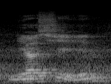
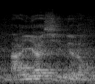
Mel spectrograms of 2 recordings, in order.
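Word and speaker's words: niacin: 그 다음에 최근에 그 비타민 위에 비타민 B1, B2, 니아신, 나이아신이라고 발음하기도 합니다.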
